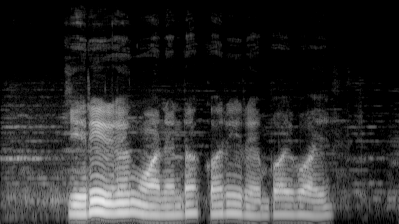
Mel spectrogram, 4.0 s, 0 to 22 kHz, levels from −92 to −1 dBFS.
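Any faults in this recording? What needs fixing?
From 1.02 to 2.42 s a fast ticking, zipping texture rides on the speech while its level falls by about 10 dB. This is zipper noise. The gain reduction is applied in coarse steps, around fifty a second, with no smoothing between them. Each jump puts a small discontinuity in the waveform, and the run of tiny clicks fuses into a buzz that lasts for the whole fade. To prevent it, interpolate the gain per sample, or ramp it across each buffer, rather than updating it once per block.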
